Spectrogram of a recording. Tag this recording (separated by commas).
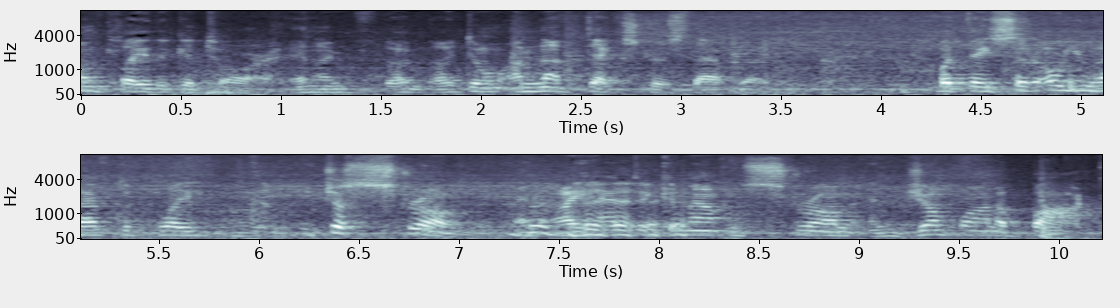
Speech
